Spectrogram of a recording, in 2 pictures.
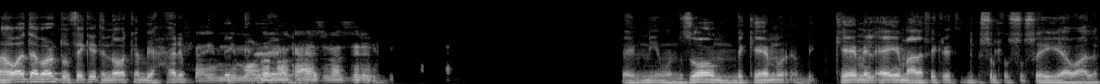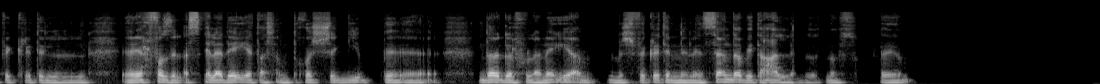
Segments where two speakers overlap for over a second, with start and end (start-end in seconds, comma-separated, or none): none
